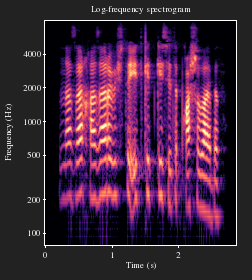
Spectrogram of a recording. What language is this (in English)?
Bashkir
